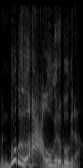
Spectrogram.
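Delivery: hammed-up boo noise, laughing; spooky boogada. Telling of the gremlin scare, a laughing mock monster noise.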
